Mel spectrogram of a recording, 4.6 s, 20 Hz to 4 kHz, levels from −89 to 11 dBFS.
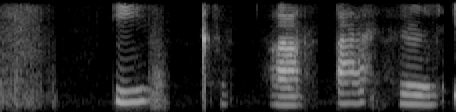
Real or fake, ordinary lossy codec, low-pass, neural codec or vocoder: fake; none; 3.6 kHz; codec, 44.1 kHz, 3.4 kbps, Pupu-Codec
